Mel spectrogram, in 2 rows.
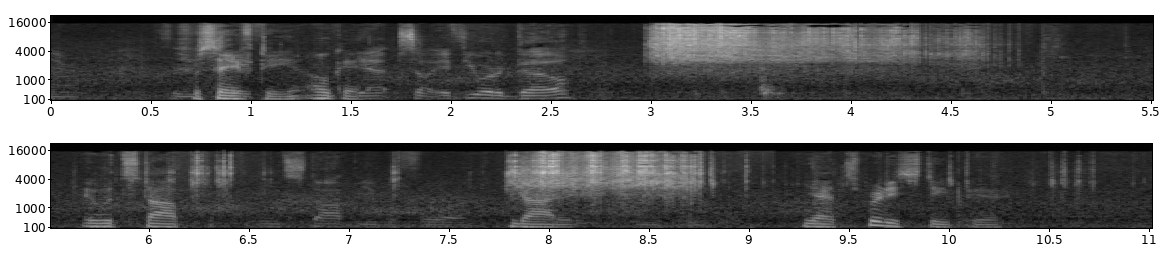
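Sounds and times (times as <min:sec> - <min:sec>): zipline pulley whirring on cable: 0:03.0 - 0:04.9, 0:07.8 - 0:09.0.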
